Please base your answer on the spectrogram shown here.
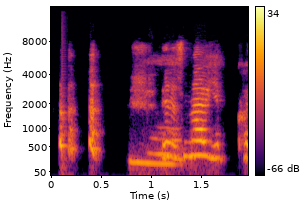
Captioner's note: laughs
